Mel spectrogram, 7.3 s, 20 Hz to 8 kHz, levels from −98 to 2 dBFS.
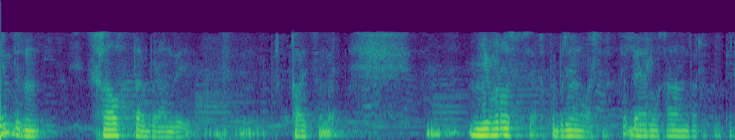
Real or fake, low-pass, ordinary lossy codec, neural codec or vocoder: real; 7.2 kHz; AAC, 16 kbps; none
